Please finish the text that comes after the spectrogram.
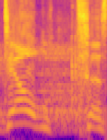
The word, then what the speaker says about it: Delta: to say it correctly you have to say dealt to Sigma Theta sorority Incorporated that way so we we love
